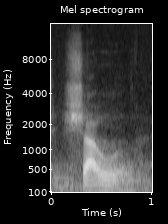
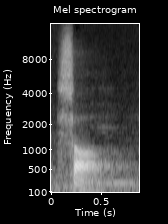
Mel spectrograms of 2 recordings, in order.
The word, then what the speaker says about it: Saul: And they laid aside their robes at the feet of a young man named Shaul, as Alfred likes to pronounce it, Saul.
